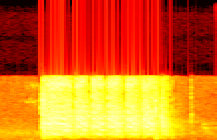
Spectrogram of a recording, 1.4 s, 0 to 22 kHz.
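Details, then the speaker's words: M13 motorbike with freshly charged battery: under a second of quick, even starter whirring, no firing or catch; cranks but won't start, cause unknown. "Put the choke all the way on. Press the button. Nothing."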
